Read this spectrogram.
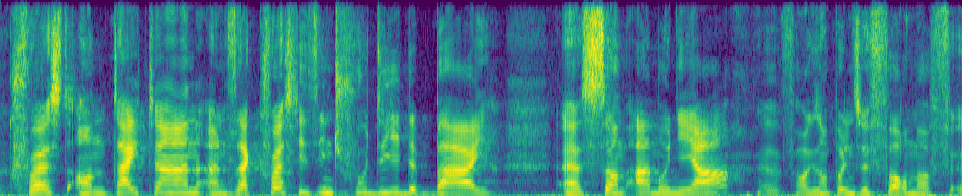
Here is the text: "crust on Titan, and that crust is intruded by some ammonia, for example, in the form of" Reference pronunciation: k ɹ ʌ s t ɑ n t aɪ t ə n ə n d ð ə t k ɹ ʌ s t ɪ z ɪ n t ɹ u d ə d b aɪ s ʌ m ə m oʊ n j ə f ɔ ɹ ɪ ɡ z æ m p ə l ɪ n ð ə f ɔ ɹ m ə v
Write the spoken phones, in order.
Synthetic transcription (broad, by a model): k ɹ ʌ s t ɑ n t aɪ t ə n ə n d ð ə t k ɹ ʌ s t ɪ z ɪ n t ɹ u d ə d b aɪ s ʌ m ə m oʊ n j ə f ɔ ɹ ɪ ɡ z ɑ p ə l ɪ n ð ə f ɔ ɹ m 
